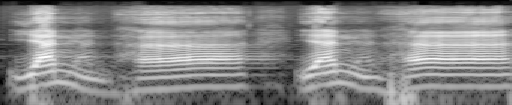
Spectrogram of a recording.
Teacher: Kembali kita ketemu nun mati, ketemu huruf H. H itu huruf di tenggorokan, termasuk dalam kaidah idhar. Maka nun matinya dibaca jelas.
